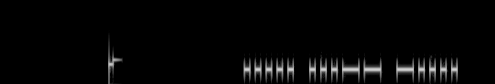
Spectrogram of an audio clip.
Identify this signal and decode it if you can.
Morse code, heard as a keyed tone, about 22 wpm, 700 Hz. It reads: 536
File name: practice / 22wpm / Three Letter-Number Combinations - 22wpm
